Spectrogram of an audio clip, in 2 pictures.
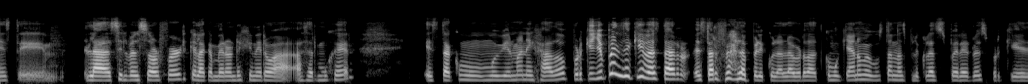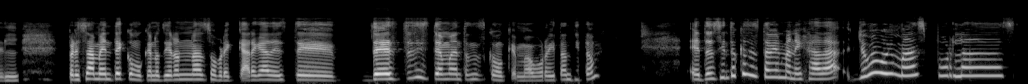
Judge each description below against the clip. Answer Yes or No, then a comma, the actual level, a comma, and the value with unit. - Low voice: No, high, 220 Hz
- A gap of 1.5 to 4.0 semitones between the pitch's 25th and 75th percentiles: No, average, 4.6 semitones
